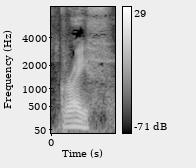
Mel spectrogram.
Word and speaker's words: Greif: That was Randy Greif on tapes and playing several instruments. Greif, which is spelled like grief, except the I and the E transposed.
